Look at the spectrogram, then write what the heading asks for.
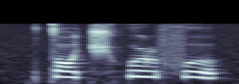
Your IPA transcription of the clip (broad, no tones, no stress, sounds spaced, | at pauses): t ɔ t͡ʃʰ u ɭ f ʊ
